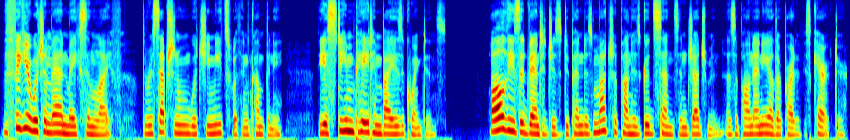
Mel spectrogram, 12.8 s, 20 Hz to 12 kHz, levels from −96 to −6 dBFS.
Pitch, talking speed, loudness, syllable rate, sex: 200 Hz, 200 wpm, -19 LUFS, 6.1 syllables/s, female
